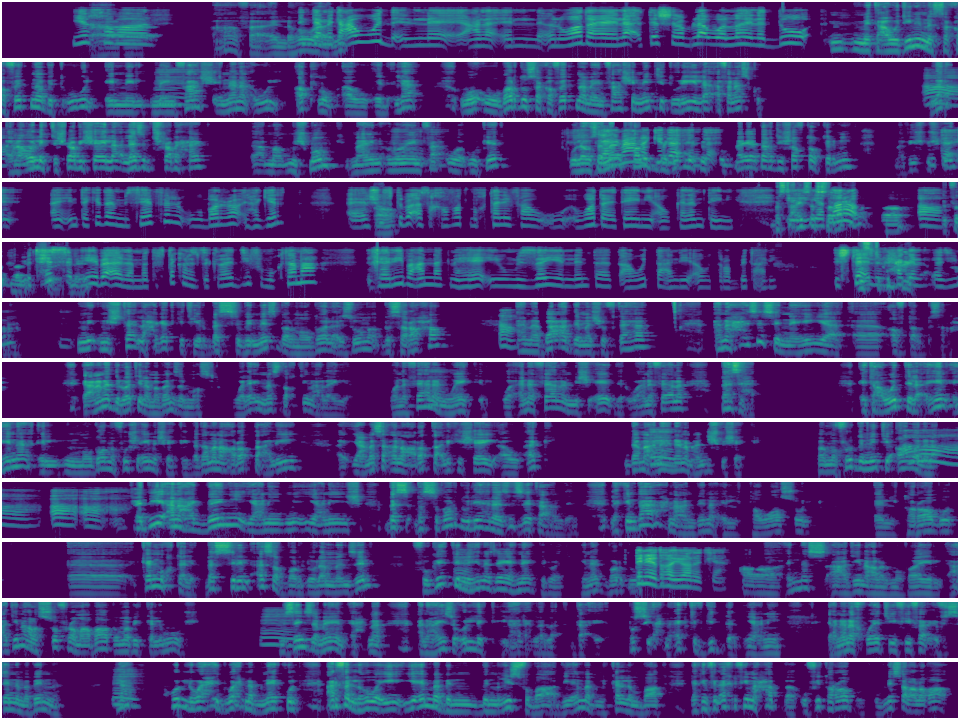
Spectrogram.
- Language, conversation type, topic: Arabic, podcast, إيه الأكلة التقليدية اللي بتفكّرك بذكرياتك؟
- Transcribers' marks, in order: tapping; in English: "sorry"; tsk; in English: "active"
